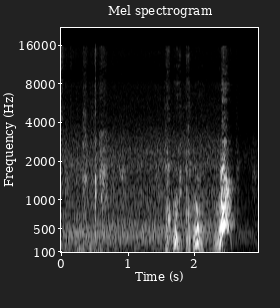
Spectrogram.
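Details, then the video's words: Male Norwegian Buhund "talking" indoors, a few short moaning, grumbling vocal sounds rising in pitch, the last one loudest, then a person's voice replying. "Buddha Aka Odin (Norwegian Buhund)"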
